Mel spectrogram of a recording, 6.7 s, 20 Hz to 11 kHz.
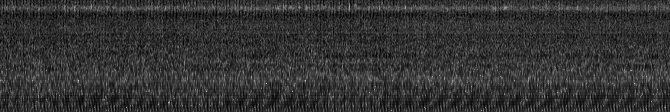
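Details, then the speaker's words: Murray Ultra 5hp snowblower with a Tecumseh engine, running after a step-by-step carburetor cleaning: a steady, even single-cylinder putter with no misses or surging. Normal running. "All right, like the way that sounds."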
